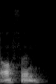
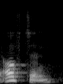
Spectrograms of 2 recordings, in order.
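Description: First: It is said with an American accent. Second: It is said with a British accent. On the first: "Americans always say often" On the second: "British people say often"

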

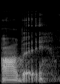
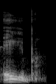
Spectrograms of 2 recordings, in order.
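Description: First: The name is said as two syllables, 'ah-beh'. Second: The name is said as one syllable, like 'babe'. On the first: The speaker calls it right. "but it is Abe" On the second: The speaker calls it wrong. "a lot of Americans pronounce it Abe"

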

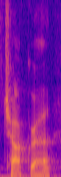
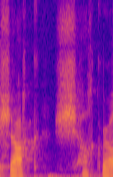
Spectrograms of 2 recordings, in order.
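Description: First: It begins with a ch sound, as in cha-cha. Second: It does not begin with a ch sound. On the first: This follows the original Sanskrit spelling. The speaker calls it right. "It is chakra" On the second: This is the common everyday form. The speaker calls it wrong. "people say chakra all the time"

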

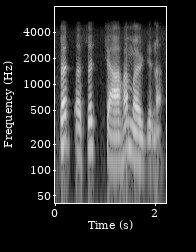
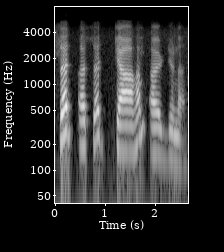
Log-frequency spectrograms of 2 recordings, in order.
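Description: The two takes are said the same way.

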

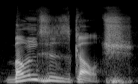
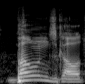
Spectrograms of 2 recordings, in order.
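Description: First: The first word has two syllables. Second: The first word has one syllable. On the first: The speaker calls it right. "it's Bones's Gulch" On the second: The speaker calls it wrong. "So it's not Bones Gulch"

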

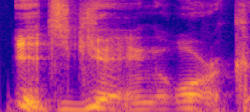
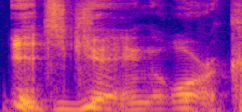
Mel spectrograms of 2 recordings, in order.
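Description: First: It is said in a put-on, very deep voice. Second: It is said in a put-on, very deep voice.

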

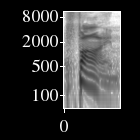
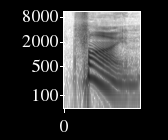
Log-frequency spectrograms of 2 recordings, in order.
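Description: First: It sounds curt and annoyed. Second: It sounds cheerful and genuinely okay.

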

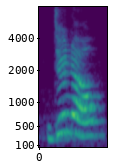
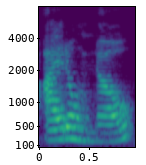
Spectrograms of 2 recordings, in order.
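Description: First: The words blend into one reduced form. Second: The t becomes a quick r-like flap. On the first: "usando a contração informal" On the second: "ou formando um R"

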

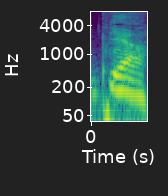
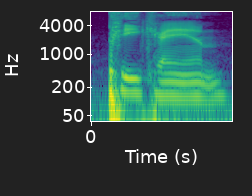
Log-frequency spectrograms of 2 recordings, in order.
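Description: First: The word is said the posh, pretentious way. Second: The word is said the plain Southern way. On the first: The speaker is putting on airs. "It sounds better, but it sounds more pretentious" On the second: This is how people raised in the South say it. "because we were raised in the South"

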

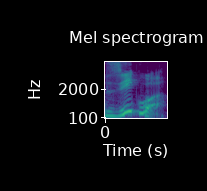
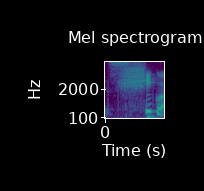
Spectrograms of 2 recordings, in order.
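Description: First: The word begins with a z sound. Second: The word begins with an sh sound. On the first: The speaker calls it wrong. "because I would have said zigua" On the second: The speaker calls it right. "is that how you pronounce it?"

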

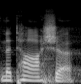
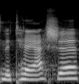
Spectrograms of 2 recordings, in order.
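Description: First: The name is said the American way. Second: The name is said the Canadian way. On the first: "the American is Natasha" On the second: "the Canadian way is Natasha"

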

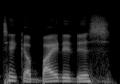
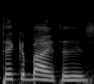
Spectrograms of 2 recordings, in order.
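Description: First: It is said in a Canadian accent. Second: It is said in an Italian accent. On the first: The speaker calls it right. "So give me the Canadian accent" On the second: The speaker calls it wrong. "Why are they Italian?"

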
